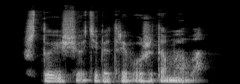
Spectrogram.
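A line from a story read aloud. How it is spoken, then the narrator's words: Quiet question. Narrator (Russian): тихо спросил Кайл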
